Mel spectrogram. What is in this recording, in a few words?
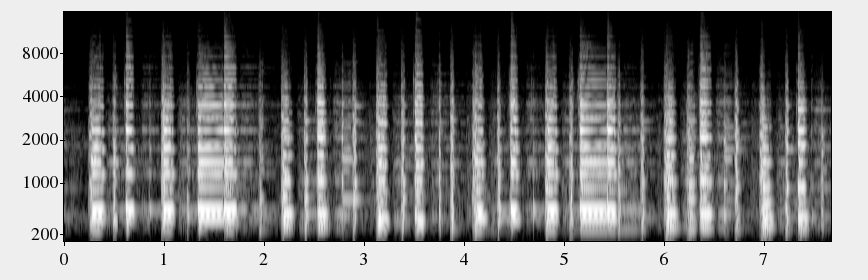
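guitar, disco; Best Service ProSamples vol.48 - Disco Fever; AKAI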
